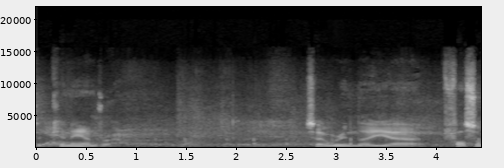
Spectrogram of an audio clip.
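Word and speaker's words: Canowindra: so that's how you spell it but they pronounce it conundra so we're in the fossil Museum or major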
